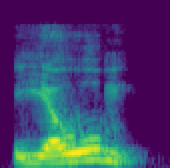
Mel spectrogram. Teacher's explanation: یوم، اس تنوین کو ہم جزم میں یا سکون میں بدل دیں گے، تو یومن یا یومن کو ہم یوم پڑھ رہے ہیں، تو میم کے اوپر سکون عارضی ہے اور اس سے پہلے واو لینیہ ہے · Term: مد لین عارض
